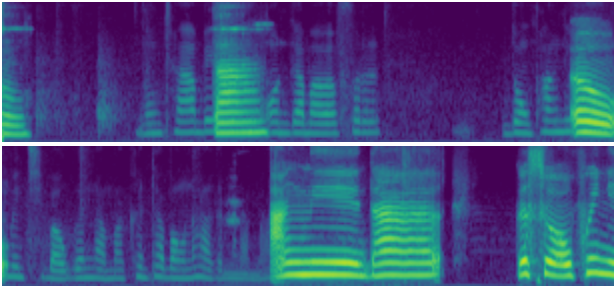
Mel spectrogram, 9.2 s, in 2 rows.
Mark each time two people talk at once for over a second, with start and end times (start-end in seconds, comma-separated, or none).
none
